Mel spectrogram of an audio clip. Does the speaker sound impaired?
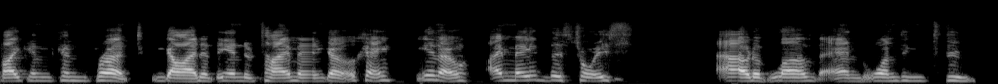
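Yes: cerebral palsy; uses a wheelchair.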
